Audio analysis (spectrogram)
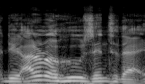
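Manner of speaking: ordinary talk, nothing marked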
